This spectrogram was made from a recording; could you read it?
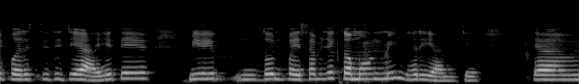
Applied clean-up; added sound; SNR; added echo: none; none; none; none.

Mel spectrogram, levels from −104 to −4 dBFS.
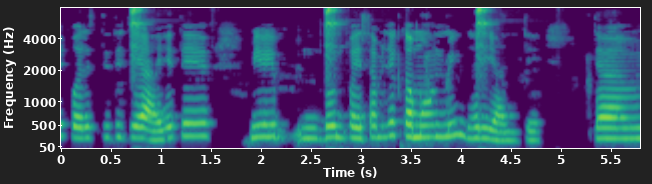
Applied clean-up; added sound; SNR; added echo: classical method Wiener filter.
